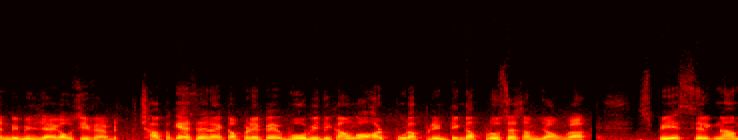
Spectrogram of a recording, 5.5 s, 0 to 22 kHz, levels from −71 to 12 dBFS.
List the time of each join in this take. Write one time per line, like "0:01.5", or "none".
0:00.9
0:04.6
